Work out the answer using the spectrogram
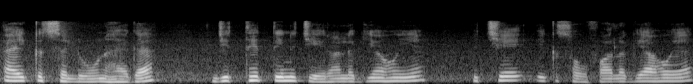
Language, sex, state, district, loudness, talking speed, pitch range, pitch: Punjabi, male, Punjab, Pathankot, -17 LUFS, 120 wpm, 140-175 Hz, 155 Hz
